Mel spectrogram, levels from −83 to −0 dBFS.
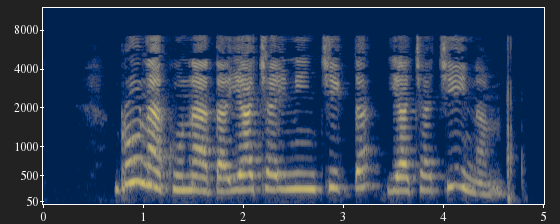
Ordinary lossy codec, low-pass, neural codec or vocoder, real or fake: AAC, 32 kbps; 7.2 kHz; none; real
